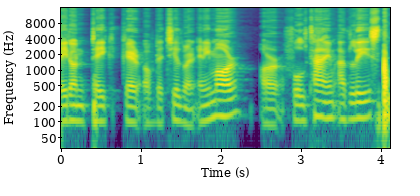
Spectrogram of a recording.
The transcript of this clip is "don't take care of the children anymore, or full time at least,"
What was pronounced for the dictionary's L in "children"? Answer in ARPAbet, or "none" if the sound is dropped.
L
